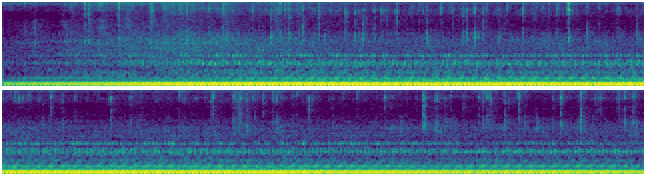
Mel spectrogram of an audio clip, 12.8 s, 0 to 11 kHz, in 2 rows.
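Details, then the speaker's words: Ford 7.3 V8 in a base single-cab 4x4 truck, bone stock with capped exhaust, not a cold start, heard from the rear: deep, even, low idle in the 600s rpm with no ticks or knocks; healthy. "Got a real low idle on it in the 600s."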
